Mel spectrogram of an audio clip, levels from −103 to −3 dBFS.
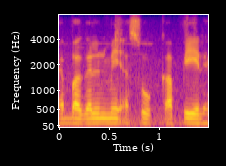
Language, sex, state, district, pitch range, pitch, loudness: Hindi, male, Tripura, West Tripura, 125-130 Hz, 125 Hz, -18 LUFS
